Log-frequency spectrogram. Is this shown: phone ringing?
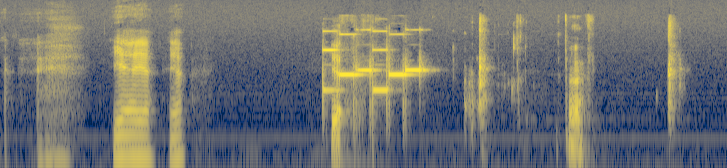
yes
